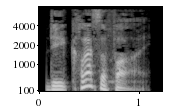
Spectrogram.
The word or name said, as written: declassify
